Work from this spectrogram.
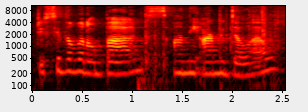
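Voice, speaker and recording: A woman teacher reading a picture book aloud to children, slow and expressive, then posing questions to them. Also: medium pitch, slight background noise, poor audio. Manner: slow, expressive and warmly animated.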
